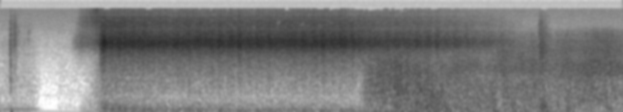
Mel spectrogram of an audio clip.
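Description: A spray hisses steadily out of a watering can, then fades.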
